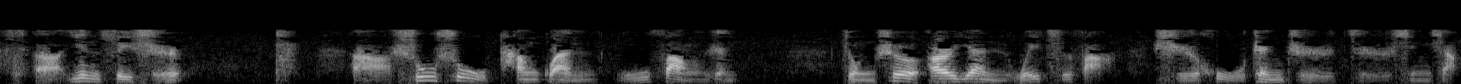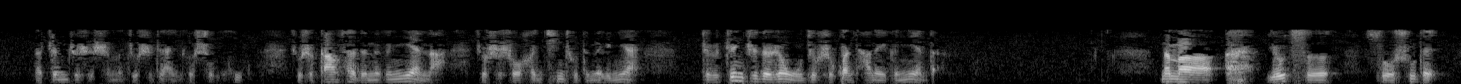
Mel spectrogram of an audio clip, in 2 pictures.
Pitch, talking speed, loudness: 175 Hz, 170 characters per minute, -25 LUFS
